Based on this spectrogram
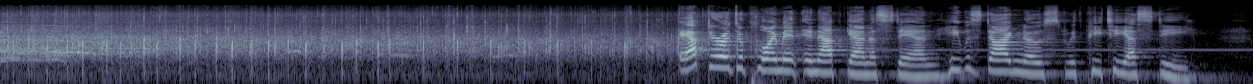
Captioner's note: applause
